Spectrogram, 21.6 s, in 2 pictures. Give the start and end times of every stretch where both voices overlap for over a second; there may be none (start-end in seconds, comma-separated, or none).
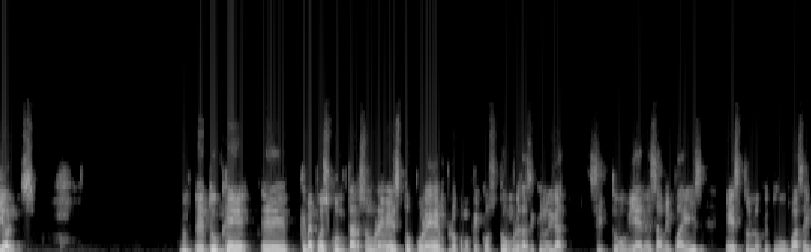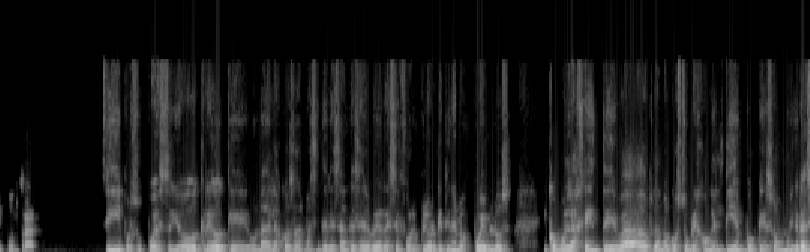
none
